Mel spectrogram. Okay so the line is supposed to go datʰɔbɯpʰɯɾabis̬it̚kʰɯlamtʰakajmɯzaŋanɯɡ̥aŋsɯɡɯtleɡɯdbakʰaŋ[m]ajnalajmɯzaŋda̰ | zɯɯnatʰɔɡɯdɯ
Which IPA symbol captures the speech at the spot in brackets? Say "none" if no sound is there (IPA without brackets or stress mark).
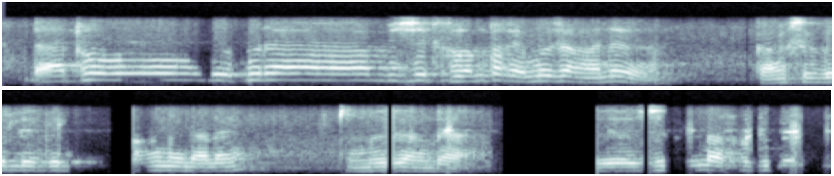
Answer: n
